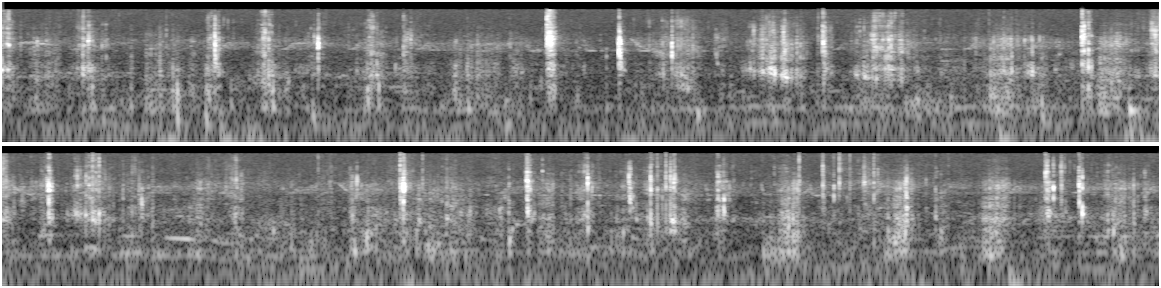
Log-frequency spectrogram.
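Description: Several people biting and chewing crispy fried chicken and raw cucumber: irregular sharp crunches, many in quick succession, mixed with chewing.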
